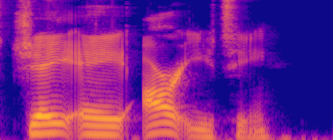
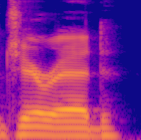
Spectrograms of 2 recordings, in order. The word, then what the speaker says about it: Jaret: It's Jaret. Not Jared. Not Jarrett with unneeded letters. Just 1 R, 1 T.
